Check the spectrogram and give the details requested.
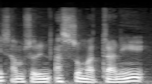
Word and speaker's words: Syamsuddin as-Sumatrani: atau Hamzah Al Fansuri Syamsuddin Sumatrani Syamsuddin as-sumatrani pelafalan bahasa Arabnya dan yang ketiga adalah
